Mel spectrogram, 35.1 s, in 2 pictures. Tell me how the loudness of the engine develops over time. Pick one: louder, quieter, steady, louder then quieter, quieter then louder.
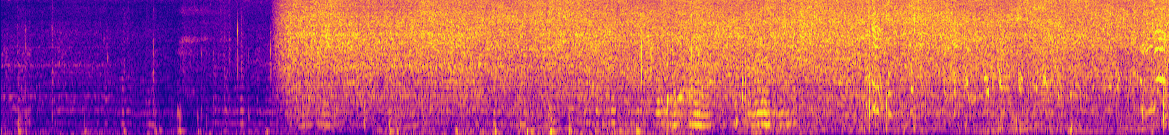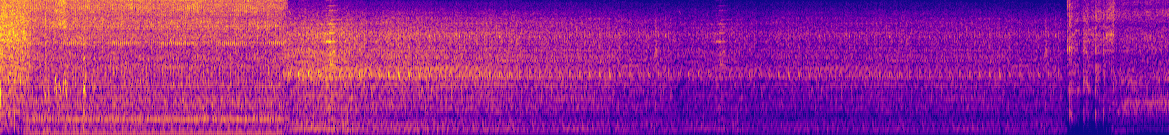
quieter.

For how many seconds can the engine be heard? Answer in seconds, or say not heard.
31 s.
